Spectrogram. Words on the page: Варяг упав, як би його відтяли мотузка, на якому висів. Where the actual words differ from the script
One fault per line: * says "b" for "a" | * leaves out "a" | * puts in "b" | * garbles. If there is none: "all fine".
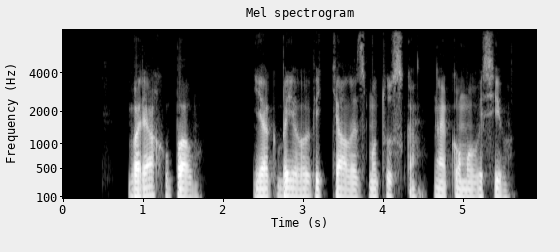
* puts in "з"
